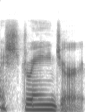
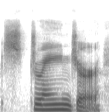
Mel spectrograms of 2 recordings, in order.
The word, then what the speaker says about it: stranger: A stranger 해 주세요 여기서 str이기 때문에 strin 보다는 strain라고 입술 중 내밀어서 stranger stranger 하시면 조금 더 수월하게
